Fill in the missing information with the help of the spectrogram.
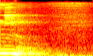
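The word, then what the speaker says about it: ν: इसका प्रोनाउंसिएशन क्या है न्यू, ये जो है इट इज the ratio of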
